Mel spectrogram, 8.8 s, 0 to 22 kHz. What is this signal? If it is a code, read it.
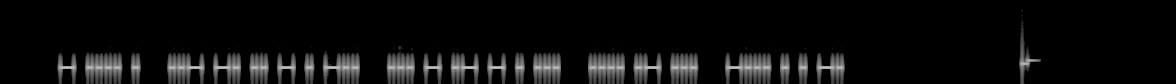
Morse code, heard as a keyed tone, about 34 wpm, 700 Hz. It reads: THE UNITED STATES HAS BEEN
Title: Sets of 5 Words Encore2 35wpm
